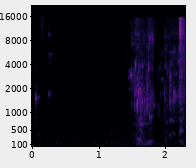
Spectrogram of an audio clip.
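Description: A short burst of sloshing water, as from a water bottle being tipped or drunk from, follows a second or so of near-quiet. It sounds fairly loud, with a gurgle near the end.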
